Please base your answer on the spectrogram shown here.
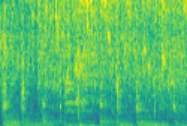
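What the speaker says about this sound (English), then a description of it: "Now is the time to start flipping and stir frying." Beef strips stir frying in a hot pan, a steady close sizzle with scraping stir strokes and broad crackle throughout, no voices.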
